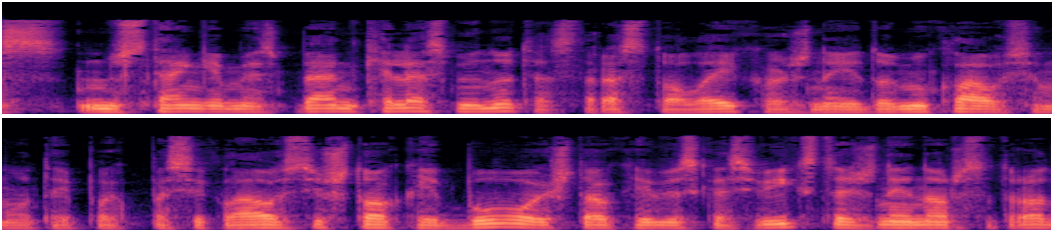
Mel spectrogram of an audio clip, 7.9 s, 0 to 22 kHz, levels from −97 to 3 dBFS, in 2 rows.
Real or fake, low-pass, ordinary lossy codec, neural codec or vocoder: real; 14.4 kHz; MP3, 48 kbps; none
